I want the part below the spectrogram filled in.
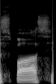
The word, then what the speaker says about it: Spaß: If you're saying it correctly, it's Spaß.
